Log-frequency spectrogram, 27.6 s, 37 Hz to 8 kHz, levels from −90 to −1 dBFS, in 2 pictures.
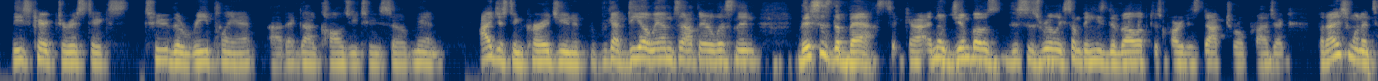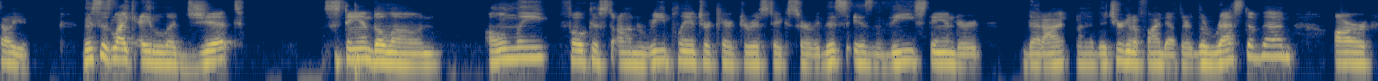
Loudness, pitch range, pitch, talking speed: -26 LUFS, 120-145 Hz, 135 Hz, 180 wpm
